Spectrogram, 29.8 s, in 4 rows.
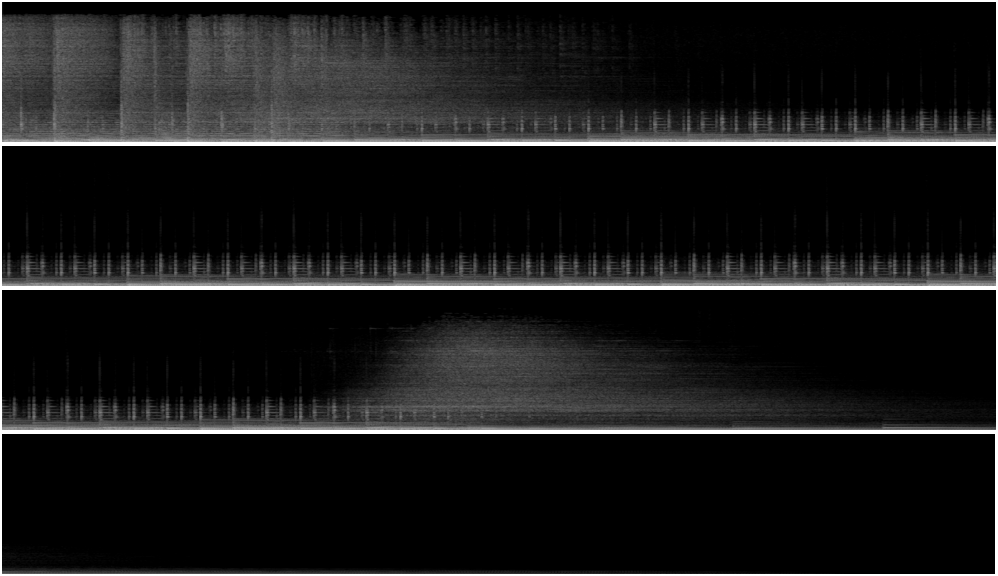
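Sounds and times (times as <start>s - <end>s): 
uplifting corporate music: 0.0s - 22.9s.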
